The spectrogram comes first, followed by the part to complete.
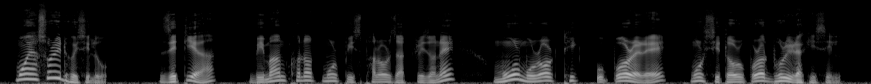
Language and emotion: Assamese, surprised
